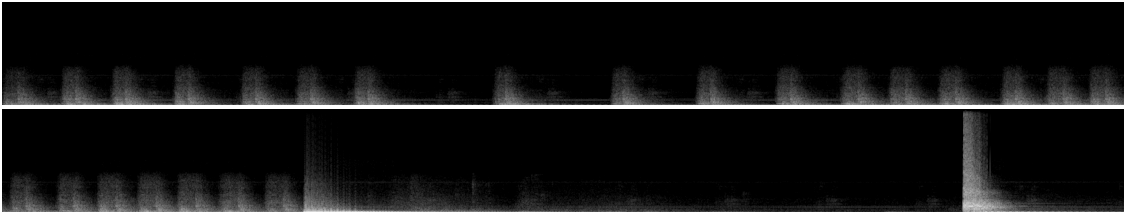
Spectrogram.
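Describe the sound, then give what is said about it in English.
Orion spacecraft thrusters firing in a long run of many short, evenly spaced bursts, then a heavy splashdown roar that slowly fades, and finally one sharp loud crack as the parachute risers are cut. “So that's only a couple seconds here, so we'll go through the jets firing and the splashdown all the way to cutting those risers.”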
